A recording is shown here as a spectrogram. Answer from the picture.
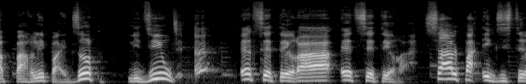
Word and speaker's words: et cetera: Ça se prononce et cetera et cetera.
